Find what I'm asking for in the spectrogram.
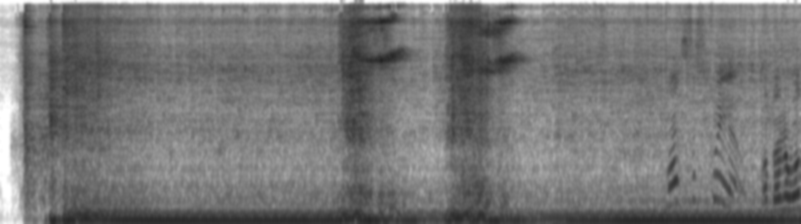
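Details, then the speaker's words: Mitsubishi Pajero Junior, engine revved indoors with no exhaust fitted: loud open-exhaust drone rising and falling, thin high squeal in places, source unclear; very noisy. "squeal is don't do it now F do it time fine yeah that's what it sounds like it's it's noisy"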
